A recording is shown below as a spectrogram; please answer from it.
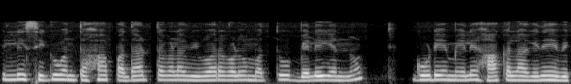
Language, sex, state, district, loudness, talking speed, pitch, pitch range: Kannada, female, Karnataka, Bangalore, -14 LUFS, 115 wpm, 205 Hz, 195-215 Hz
